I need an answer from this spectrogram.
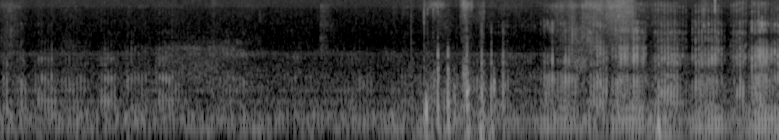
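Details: Orange cat purring indoors: a low, steady rumbling purr that runs through the clip, joined by soft rustling and handling sounds toward the end.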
